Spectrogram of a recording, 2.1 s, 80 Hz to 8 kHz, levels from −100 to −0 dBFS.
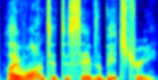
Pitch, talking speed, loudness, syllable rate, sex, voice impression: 170 Hz, 200 wpm, -19 LUFS, 4.2 syllables/s, male, masculine, adult-like, soft, slightly sincere, calm, friendly, reassuring, kind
